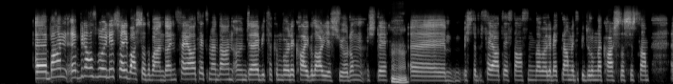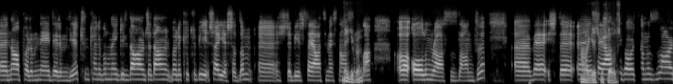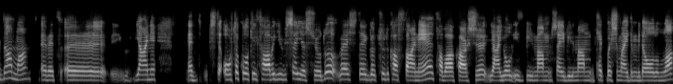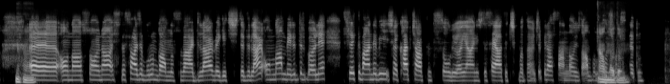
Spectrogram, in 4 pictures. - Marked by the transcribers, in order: tapping; other background noise; sniff
- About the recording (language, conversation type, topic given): Turkish, advice, Seyahat sırasında beklenmedik durumlara karşı nasıl hazırlık yapabilirim?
